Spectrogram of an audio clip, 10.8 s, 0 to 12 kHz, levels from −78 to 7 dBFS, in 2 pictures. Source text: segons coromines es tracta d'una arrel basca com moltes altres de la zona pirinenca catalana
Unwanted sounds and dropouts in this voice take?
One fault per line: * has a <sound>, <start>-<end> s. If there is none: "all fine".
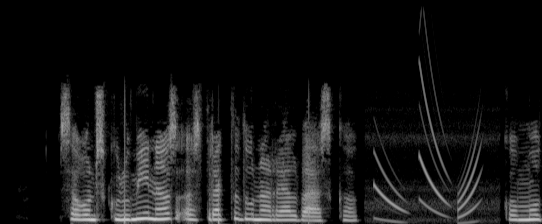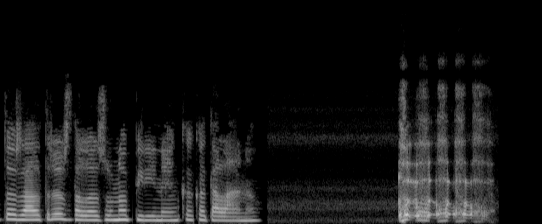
* has a chirp, 3.7-4.8 s
* has a throat clearing, 9.4-10.4 s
